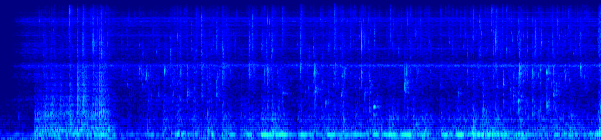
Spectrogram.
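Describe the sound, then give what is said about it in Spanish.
Very cold tap water runs steadily into a plastic tub to cover and desalt salted tripe, a continuous splashing gush with a low hollow rumble underneath, starting abruptly after a brief pause and continuing throughout without any speech. “y una vez hecho esto, con agua bien fría también la pondremos dentro de un tupper bien cubierta a desalar.”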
